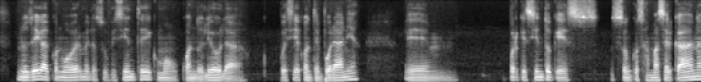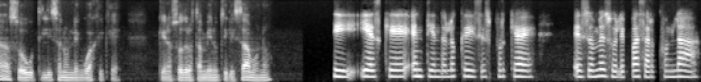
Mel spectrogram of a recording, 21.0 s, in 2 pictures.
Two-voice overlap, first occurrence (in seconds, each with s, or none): none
